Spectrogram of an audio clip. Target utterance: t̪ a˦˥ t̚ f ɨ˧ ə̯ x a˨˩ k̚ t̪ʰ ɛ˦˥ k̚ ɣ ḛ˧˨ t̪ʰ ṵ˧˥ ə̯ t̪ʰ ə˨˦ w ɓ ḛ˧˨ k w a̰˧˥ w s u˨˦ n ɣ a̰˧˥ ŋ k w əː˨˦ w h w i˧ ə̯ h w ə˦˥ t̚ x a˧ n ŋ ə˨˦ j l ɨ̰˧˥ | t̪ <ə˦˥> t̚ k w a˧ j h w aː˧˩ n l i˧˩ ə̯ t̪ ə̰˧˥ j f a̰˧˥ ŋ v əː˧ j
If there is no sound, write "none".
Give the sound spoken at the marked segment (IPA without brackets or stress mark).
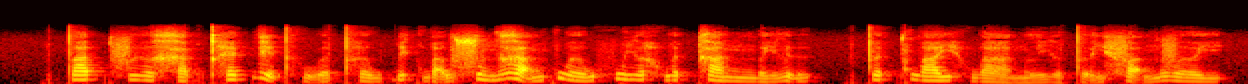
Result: ə˦˥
